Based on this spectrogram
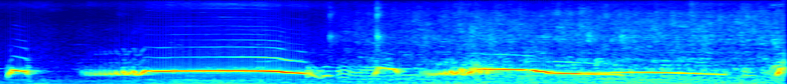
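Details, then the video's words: Barbary dove (puter), pelung or local variety, giving drawn-out level coos with a clean tone, one long sustained note then a wavering, slightly falling coo, separated by short sharp introductory notes. "PERBEDAAN SUARA PUTER PELUNG VS PUTER LOKAL"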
